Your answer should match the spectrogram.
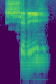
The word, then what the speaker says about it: क्षौः: मतलब मैं बोलूंगा तो शौ के जैसा ही, लेकिन वो प्रोनाउंसिएशन जो है वो श्री, क्लीम, शौ इस तरीके से होगा।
